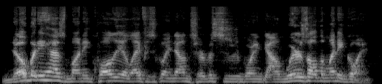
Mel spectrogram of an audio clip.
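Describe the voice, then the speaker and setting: A Canadian man hosting a news commentary show rants quickly in a bright, forceful, mid-range voice. Off the cuff and profane, he's blunt and sardonic, throwing out pointed rhetorical questions.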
